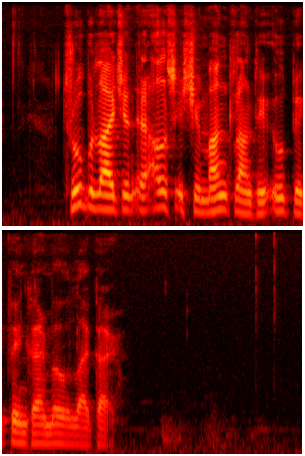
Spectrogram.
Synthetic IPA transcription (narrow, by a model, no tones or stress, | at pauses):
t̪ʰɾuːpəlaɪt͡ʃɪnæːɹalsɪçəmaŋklant̪əʔuːt̪̚bɪkʋɪŋkaɹmœːwla̰ɪjka̰ɹ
